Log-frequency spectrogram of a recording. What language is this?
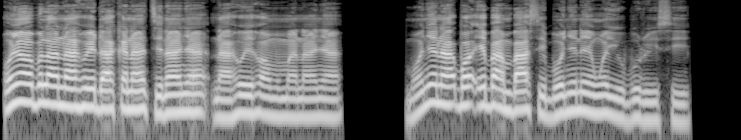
Igbo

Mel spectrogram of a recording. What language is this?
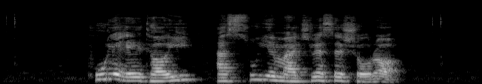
Persian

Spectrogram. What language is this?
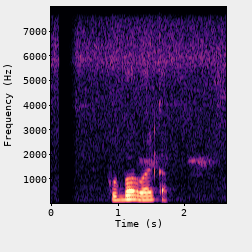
Sinhala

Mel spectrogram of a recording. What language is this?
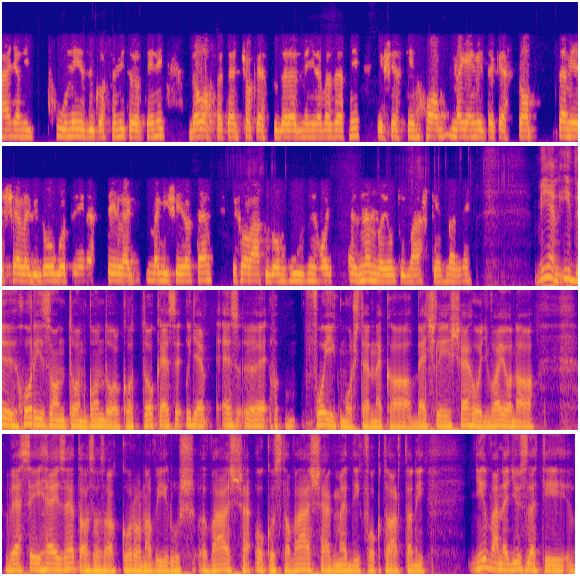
Hungarian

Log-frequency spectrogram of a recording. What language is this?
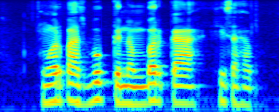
Chhattisgarhi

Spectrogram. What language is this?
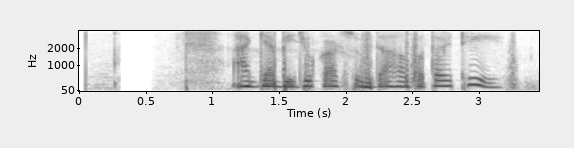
Odia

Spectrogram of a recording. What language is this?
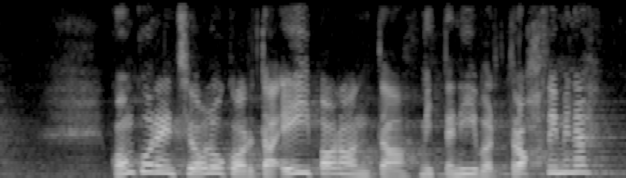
Estonian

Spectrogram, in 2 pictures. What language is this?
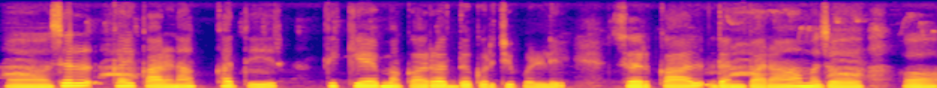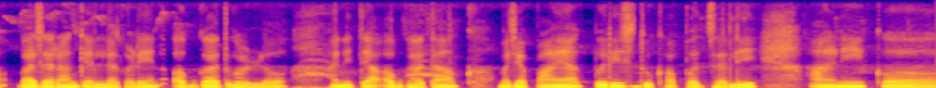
Konkani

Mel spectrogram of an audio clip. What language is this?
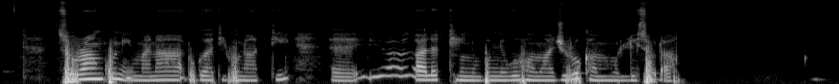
Oromo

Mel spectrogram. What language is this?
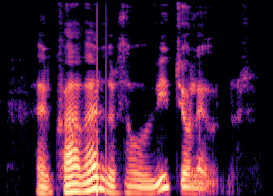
Icelandic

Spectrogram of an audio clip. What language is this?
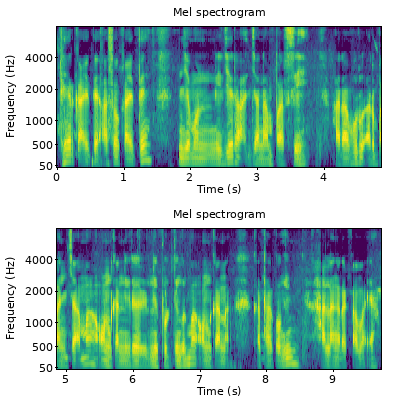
Santali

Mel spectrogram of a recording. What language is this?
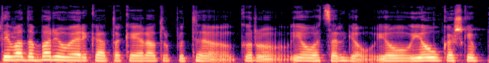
Lithuanian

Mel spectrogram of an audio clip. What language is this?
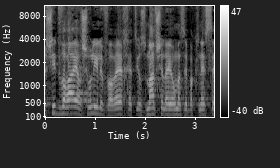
Hebrew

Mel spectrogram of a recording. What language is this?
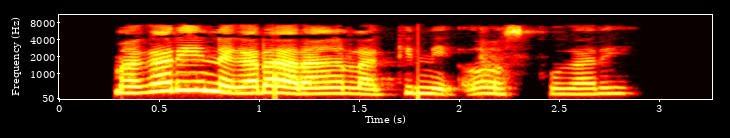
Kalenjin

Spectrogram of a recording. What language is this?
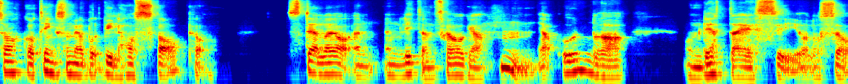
Swedish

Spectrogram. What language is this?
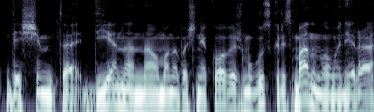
Lithuanian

